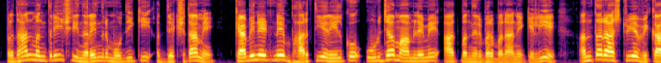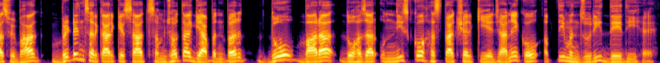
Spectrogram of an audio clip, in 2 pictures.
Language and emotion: Hindi, neutral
